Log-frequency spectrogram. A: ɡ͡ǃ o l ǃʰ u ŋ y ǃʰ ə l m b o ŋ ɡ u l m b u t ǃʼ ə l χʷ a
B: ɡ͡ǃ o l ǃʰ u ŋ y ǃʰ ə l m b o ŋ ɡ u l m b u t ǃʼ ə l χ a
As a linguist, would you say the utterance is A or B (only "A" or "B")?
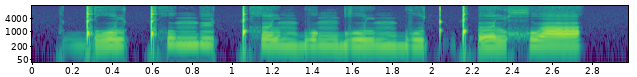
A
